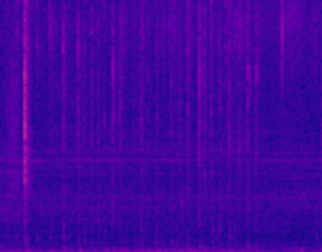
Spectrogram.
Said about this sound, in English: If you can hear us typing, I'm sorry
